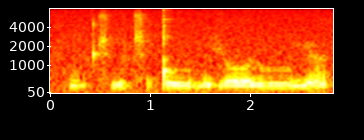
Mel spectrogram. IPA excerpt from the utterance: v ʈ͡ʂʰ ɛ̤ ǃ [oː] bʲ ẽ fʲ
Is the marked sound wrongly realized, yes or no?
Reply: yes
